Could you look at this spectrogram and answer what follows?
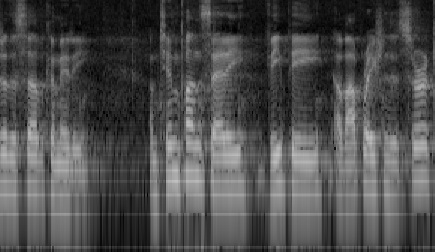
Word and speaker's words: Ponsetti: Ponsetti. Am I pronouncing that right? Yeah, you're recognized for 5 minutes. Thank you, Chair Duncan, and members of the subcommittee. I'm Tim Ponsetti, VP of Operations at CERC, headquartered in Charlotte,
